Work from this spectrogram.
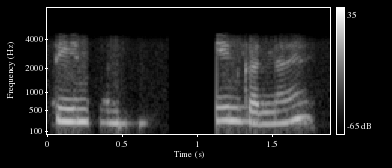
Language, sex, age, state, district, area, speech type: Hindi, female, 18-30, Madhya Pradesh, Katni, urban, conversation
